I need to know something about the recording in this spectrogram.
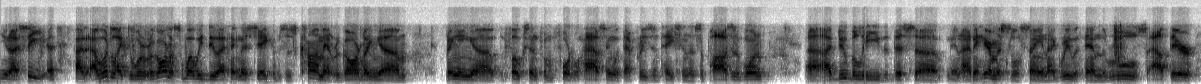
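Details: Adult man speaking, telephone or meeting audio; Normal voice.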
